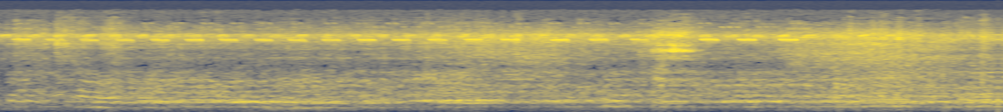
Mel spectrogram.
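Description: Bees buzzing in a steady, wavering hum, disturbed in their nest in a tree hollow as a hand pulls the comb out. A cricket chirps in an even, fast pulse behind them until about six seconds in.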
